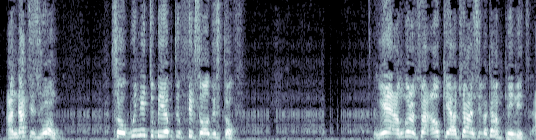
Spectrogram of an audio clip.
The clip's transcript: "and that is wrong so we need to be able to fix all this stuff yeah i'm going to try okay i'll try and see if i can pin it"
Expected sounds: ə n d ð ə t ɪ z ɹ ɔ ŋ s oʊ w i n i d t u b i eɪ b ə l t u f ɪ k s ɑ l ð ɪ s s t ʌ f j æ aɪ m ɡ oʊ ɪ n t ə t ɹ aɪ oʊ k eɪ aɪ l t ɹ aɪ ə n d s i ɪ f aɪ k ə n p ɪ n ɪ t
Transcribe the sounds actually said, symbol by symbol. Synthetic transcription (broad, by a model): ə n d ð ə t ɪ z ɹ ɔ ŋ s oʊ w i n i d t u b i eɪ b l t u f ɪ k s ɑ l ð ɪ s s t ʌ f j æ aɪ m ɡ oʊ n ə t ɹ aɪ oʊ k eɪ aɪ l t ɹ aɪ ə n s i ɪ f aɪ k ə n p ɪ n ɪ t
